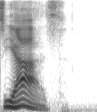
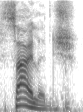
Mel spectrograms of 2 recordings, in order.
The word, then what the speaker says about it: sillage: It's S-E-E, little, small, S, small E, dash, capital A, capital H, capital Z, capital H is the phonetic pronunciation. But the word is spelled S-I-L-L-A-G-E. – S-I-L-L-A-G-E.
